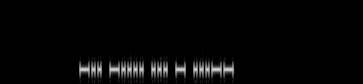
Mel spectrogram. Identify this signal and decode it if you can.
Morse code, heard as a keyed tone, about 39 wpm, 700 Hz. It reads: D6ST3
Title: Code Groups - 5 Letter:Numbers - 40wpm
